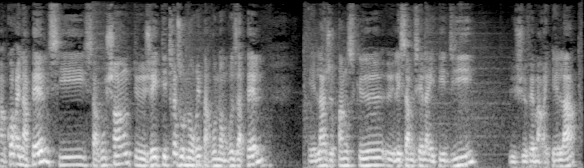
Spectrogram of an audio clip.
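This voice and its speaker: A tired man hosts a live call-in and speaks in measured, repetitive phrases. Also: medium pitch, darkish tone, slightly rough, soft background music. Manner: measured, repeats himself, closes with "voilà". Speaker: live-stream host taking calls.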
